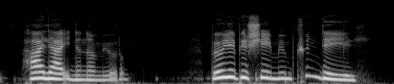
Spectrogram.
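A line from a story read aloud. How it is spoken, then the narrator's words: Laughing. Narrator (Turkish): güldü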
